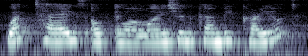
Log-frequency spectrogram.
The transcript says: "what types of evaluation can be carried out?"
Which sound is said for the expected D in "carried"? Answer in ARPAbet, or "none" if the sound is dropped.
none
